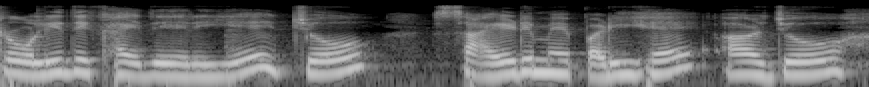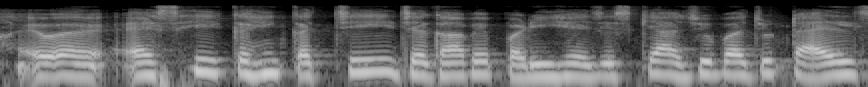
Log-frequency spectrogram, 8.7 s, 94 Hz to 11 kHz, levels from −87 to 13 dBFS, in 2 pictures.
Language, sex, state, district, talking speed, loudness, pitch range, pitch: Hindi, female, Maharashtra, Washim, 180 wpm, -16 LUFS, 175-205 Hz, 190 Hz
